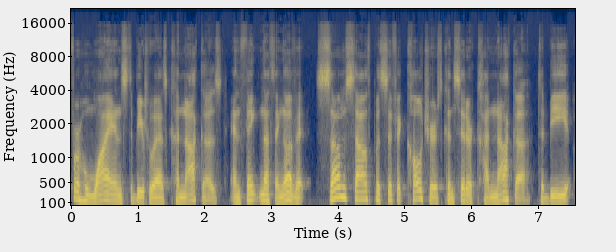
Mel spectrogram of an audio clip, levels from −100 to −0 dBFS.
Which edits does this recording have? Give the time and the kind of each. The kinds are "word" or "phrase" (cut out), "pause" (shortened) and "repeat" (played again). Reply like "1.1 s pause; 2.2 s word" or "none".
1.1 s word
